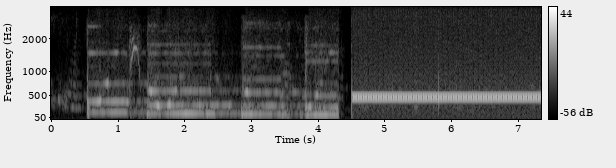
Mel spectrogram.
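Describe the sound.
Steady telephone line tone while a call is being transferred. It follows a stretch of a voice talking, then holds loud and unbroken at one pitch until the end.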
